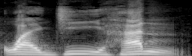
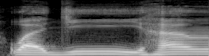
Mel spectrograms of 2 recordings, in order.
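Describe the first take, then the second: First: The final n is pronounced clearly and distinctly. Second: The final n is muffled and held nasally. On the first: The speaker calls it wrong. "wajihan gitu jelas itu jangan" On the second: The speaker calls it right. "tapi disamarkan. Wajihan, wajihan seperti itu"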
